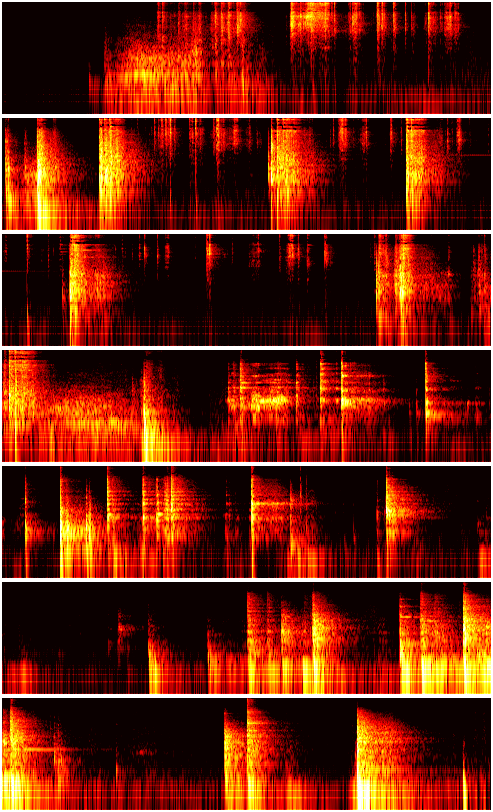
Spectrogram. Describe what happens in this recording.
I firstly opened the drawer, picked up the cutlery from dishes drying tray, sorted them out, put them back into the drawer and then closed the drawer. Afterwards, I pick up bowls and dishes, opened the cupboard and put them back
